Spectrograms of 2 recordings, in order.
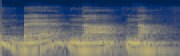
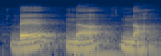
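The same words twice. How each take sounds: First: বে-না-না split into three slow beats; split into syllables. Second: বে-না-না in three very slow, separate beats; split into syllables. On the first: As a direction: tap out each syllable of বে-না-না. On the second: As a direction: say বে-না-না one beat at a time. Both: Shown as a demonstration. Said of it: "উচ্চারণ করতে পারি তিনবারে".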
